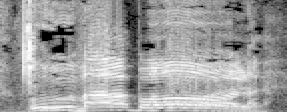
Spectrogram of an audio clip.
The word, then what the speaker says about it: Uwe Boll: Uwe Boll.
